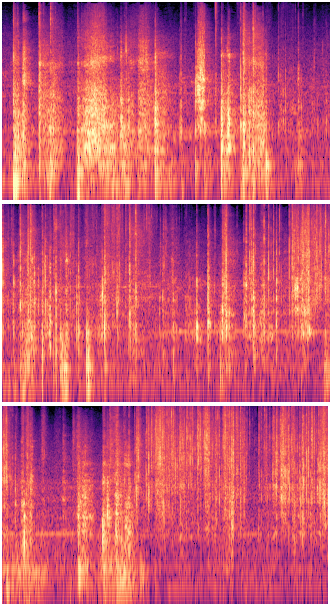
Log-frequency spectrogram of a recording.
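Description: Clear plastic wrapper of a trading-card pack crinkling and tearing as it is handled and ripped open by hand, in a run of irregular crackles.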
